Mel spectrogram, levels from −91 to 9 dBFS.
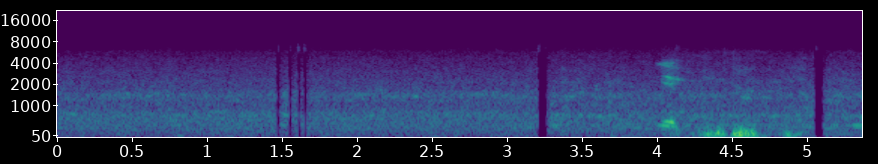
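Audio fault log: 1.45–1.68 s, lost AMR speech frames: a scatter of short dips and warbles spread over about 200 ms, none longer than 20 ms, which fits isolated single frames failing their checksum. For each one the decoder repeats the last good pitch and spectral shape at lower gain, so the sound wobbles rather than breaking. A network dropout would instead leave hard gaps or clicks.
3.19–3.28 s, lost AMR speech frames: about 60 ms of consecutive loss. The held pitch and vocal tract settings smear briefly and decay quickly toward quiet, as wideband concealment does, and the sound comes back weak or rough for a moment. The decay is a smooth fade, not the abrupt cut of a muted gap.
5.03–5.12 s, lost AMR speech frames: a similar run of about 60 ms, with the same quick fade toward quiet and the same weak or rough return, within otherwise clear 12.65 kbit/s wideband speech.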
